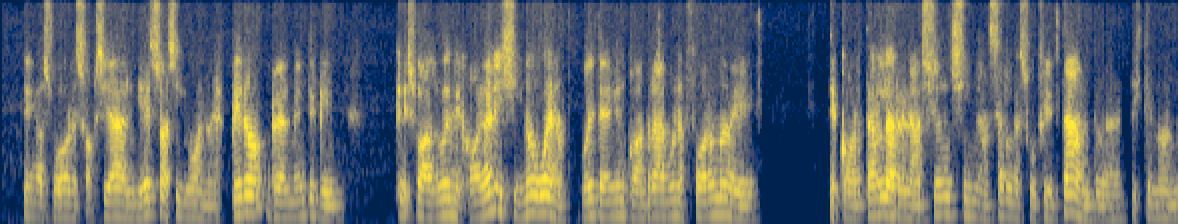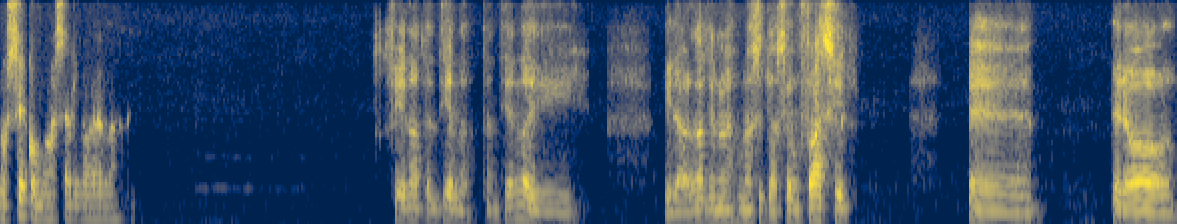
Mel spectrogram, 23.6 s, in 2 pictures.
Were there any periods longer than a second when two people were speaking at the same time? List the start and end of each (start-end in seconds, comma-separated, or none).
none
